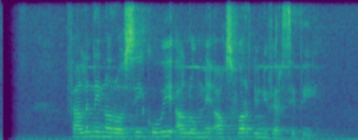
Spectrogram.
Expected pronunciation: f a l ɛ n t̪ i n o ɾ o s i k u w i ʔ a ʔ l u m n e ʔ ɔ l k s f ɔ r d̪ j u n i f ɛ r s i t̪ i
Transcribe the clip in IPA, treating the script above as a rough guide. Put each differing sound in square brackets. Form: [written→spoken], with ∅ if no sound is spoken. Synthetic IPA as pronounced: f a l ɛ n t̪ i n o ɾ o s i k u w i ʔ a [ʔ→∅] l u m n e ʔ ɔ [l→∅] k s f ɔ r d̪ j u n i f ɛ r s i t̪ i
